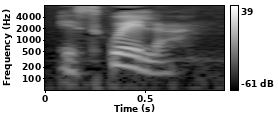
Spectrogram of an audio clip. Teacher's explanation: The U, what looks like the U, the Spanish U, and the E combined very rapidly, but you can still hear them both.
